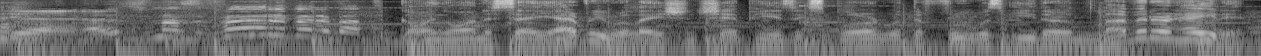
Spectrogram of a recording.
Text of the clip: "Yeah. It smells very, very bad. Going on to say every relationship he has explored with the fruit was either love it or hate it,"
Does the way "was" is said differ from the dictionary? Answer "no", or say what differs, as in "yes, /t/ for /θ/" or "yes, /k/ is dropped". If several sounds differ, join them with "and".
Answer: no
